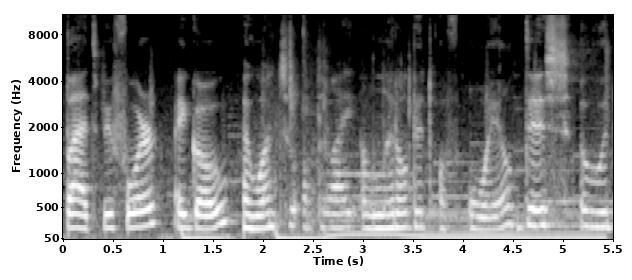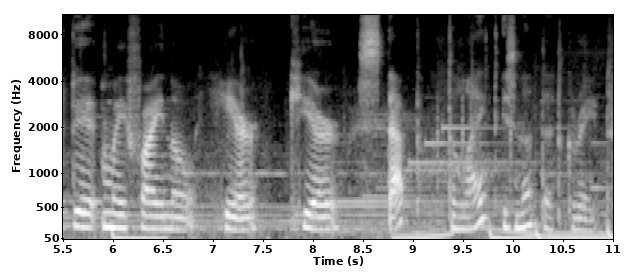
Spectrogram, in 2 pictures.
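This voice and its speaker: A young woman with a Russian accent talks through her day in a relaxed, chatty vlog voice at a middling pitch. Her English comes easily but with small grammar slips. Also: slow, few pauses, over music. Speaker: lifestyle vlogger. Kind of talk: casual vlog narration.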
